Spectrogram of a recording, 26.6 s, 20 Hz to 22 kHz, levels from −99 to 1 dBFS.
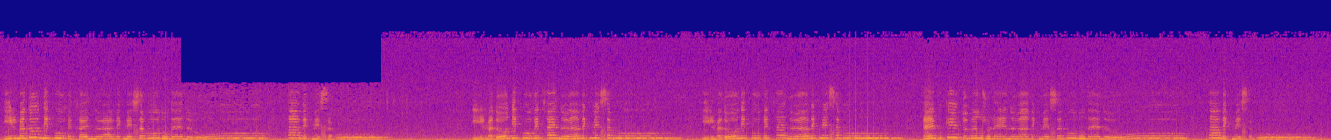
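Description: Periodic USB or driver dropouts run from 0.17 to 26.55 s: a few milliseconds of audio are skipped every 0.121 s, giving ticks whose strict regularity separates them from random network packet loss. From 3.62 to 7.62 s the adaptive stream switches to a lower bitrate. Nothing above 9 kHz remains, which fits a drop from 96 to 32 kbit/s AAC, and the abrupt gapless change distinguishes it from gradual fading.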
